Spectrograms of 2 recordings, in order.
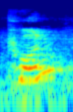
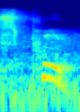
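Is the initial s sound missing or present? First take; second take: missing; present. First: The word begins without the s sound. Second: The word begins with the s sound. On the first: "poon instead for the word spoon" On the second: "the sound of the letter S has been deleted"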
